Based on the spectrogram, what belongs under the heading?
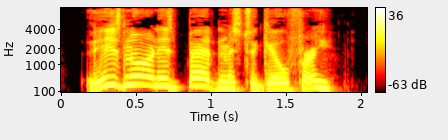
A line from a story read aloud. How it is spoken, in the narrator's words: he blurted out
